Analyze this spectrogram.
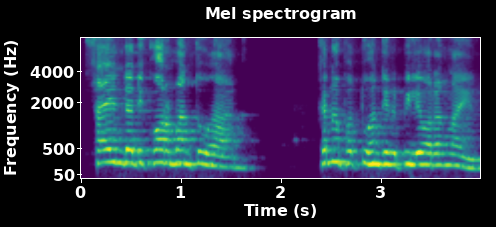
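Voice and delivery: high-pitched mock crying plea; sustained high whine of complaint; imitated tearful prayer. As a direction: wail plaintively at God, imitating someone in tears. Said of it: "tiba-tiba dia nangis".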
